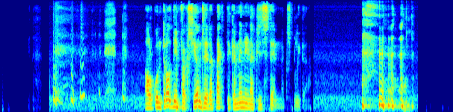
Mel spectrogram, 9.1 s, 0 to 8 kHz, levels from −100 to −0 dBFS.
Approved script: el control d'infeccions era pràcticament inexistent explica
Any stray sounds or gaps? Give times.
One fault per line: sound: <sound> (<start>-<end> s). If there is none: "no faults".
sound: laugh (1.0-2.6 s)
sound: laugh (7.2-8.3 s)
